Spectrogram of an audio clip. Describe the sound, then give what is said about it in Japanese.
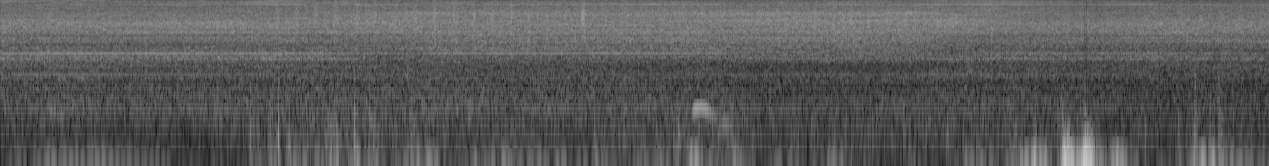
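A hair dryer blows steadily for the whole stretch while drying a person's hair, a constant breathy whoosh with a faint hum, broken by a few soft low bumps and handling knocks near the end. “ドライヤーの温度大丈夫？”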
